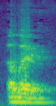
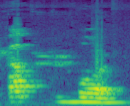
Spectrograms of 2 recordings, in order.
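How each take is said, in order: First: The p sound is left silent. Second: The p sound is clearly pronounced. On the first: "पी H को वहां पर silent कर दिया गया" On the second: "C U पी कप B O A R D बोर्ड"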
